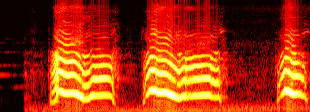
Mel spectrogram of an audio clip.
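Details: Tonka, an Alaskan Malamute, yelling and demanding at his owner: three drawn-out, harmonic howl-like vocal calls, each wavering and bending in pitch, separated by short pauses.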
